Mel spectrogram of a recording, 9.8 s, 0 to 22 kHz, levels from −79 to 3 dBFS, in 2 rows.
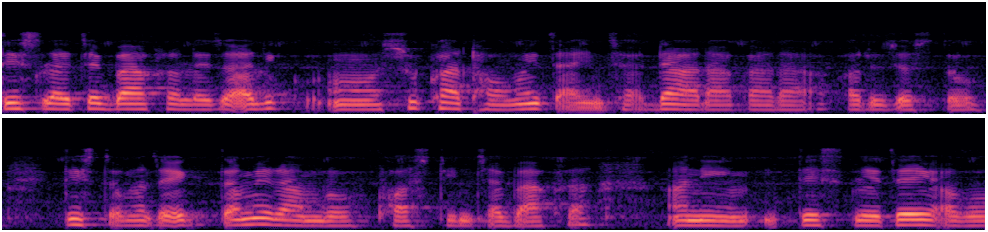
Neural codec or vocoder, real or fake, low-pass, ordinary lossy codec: none; real; 7.2 kHz; none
